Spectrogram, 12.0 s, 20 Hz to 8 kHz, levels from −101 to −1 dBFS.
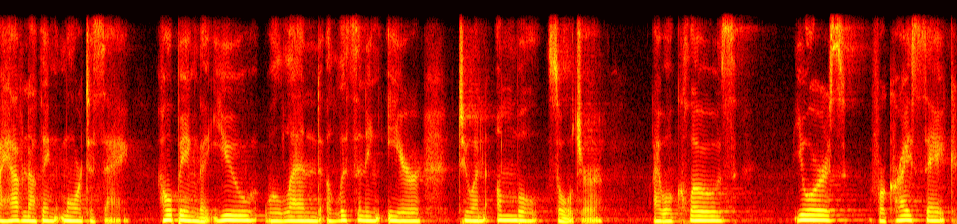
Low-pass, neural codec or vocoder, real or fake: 7.2 kHz; none; real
